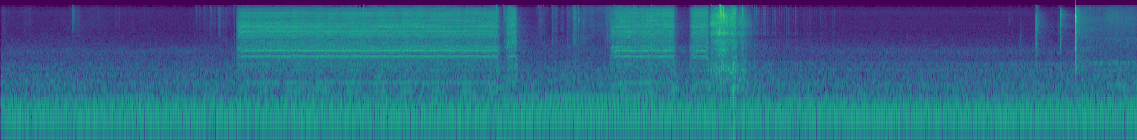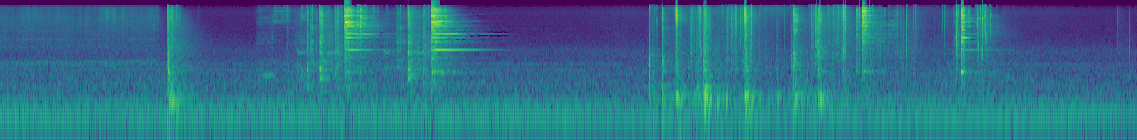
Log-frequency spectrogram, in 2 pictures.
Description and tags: Snack Automat Westfalenkolleg
a snack machine in school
